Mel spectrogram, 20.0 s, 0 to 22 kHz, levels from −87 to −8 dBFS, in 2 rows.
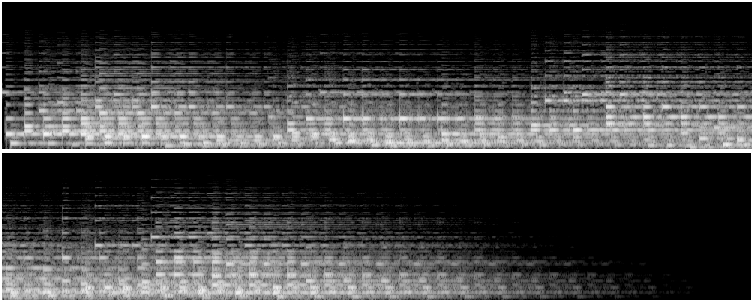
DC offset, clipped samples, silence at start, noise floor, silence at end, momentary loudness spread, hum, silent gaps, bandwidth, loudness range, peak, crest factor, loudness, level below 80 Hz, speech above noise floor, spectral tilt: under 0.1%; under 0.1%; 0 s; under -90 dBFS; 3.3 s; 8 LU; none; none; 7.4 kHz; 9 LU; -4 dBFS; 16 dB; -20 LUFS; -46 dBFS; over 71 dB; -8.5 dB/octave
